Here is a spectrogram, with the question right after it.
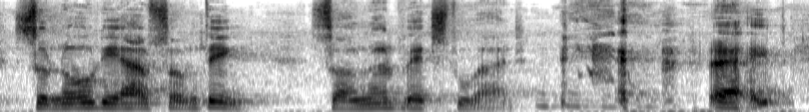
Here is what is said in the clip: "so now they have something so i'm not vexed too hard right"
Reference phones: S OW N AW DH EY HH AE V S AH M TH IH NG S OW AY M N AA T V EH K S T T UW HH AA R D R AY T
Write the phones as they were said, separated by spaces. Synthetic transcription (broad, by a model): S OW N AW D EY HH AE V S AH M T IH NG S OW AY M N AA T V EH S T T UW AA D R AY T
